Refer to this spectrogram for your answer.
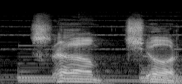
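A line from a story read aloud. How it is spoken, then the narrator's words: Grumbling. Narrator (Russian): проворчал Поликарп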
